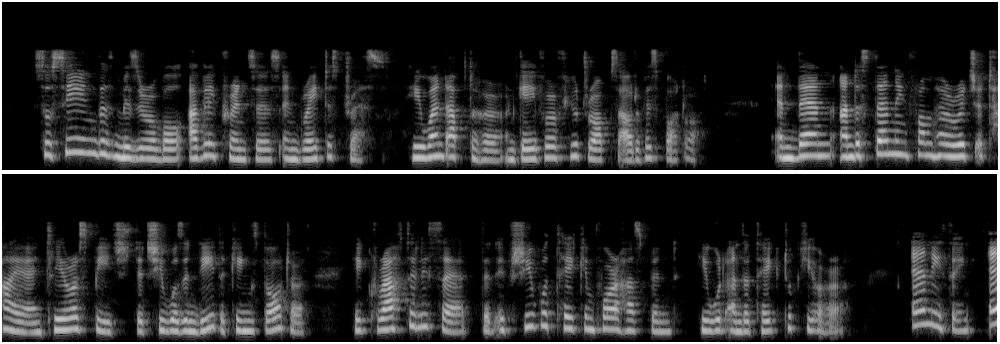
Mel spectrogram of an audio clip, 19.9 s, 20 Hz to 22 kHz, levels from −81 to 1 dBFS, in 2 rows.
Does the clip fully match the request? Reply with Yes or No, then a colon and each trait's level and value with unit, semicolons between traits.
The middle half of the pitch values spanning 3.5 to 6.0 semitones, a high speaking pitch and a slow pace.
No: average, 4.0 semitones; high, 230 Hz; average, 180 wpm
